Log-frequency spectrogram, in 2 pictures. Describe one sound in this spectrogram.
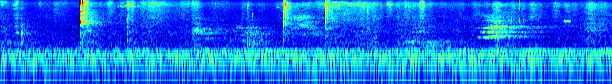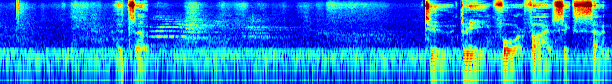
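Bare feet thump and slide on a mat.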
